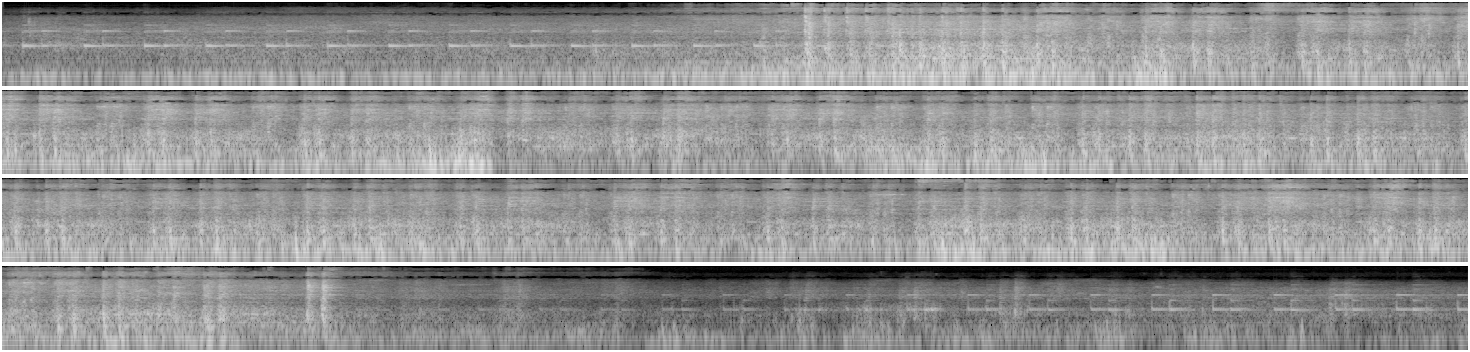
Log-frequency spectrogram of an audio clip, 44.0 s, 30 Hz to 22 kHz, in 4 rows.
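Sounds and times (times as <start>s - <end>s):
electric locomotive passing: 0.0s - 43.9s
level-crossing warning bell: 0.0s - 43.9s
train wheels knocking on rail joints: 4.4s - 43.6s.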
